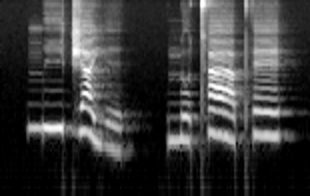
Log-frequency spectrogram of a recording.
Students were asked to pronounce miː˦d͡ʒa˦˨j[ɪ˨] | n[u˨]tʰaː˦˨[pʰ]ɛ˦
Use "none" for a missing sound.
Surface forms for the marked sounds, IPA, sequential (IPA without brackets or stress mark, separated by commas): ɪ˨, o˨, pʰ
